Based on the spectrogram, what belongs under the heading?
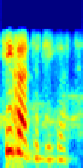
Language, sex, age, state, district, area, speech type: Bengali, female, 45-60, West Bengal, North 24 Parganas, rural, conversation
